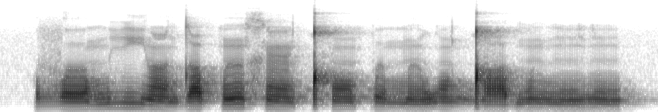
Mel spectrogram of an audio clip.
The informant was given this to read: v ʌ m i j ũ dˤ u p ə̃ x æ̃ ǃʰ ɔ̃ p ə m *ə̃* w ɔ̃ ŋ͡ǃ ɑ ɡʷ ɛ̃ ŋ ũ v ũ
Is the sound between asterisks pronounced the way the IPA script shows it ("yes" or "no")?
yes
